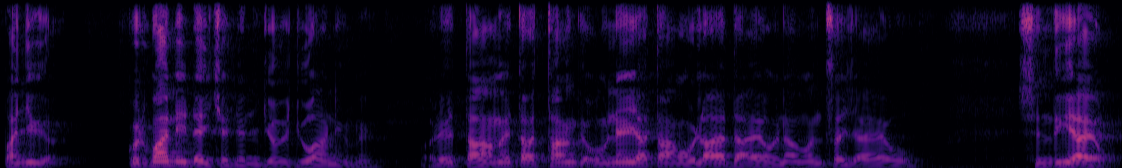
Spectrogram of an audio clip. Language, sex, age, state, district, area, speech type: Sindhi, male, 60+, Gujarat, Junagadh, rural, spontaneous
